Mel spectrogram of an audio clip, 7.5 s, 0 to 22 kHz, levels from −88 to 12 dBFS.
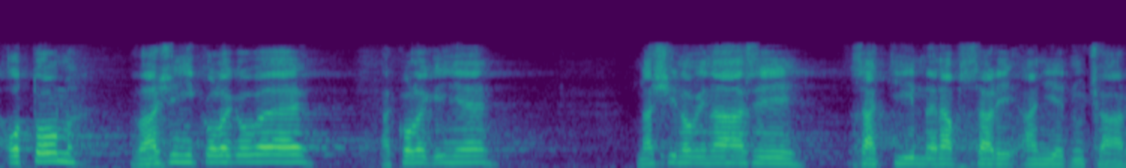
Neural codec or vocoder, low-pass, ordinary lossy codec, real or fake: vocoder, 22.05 kHz, 80 mel bands, Vocos; 7.2 kHz; AAC, 32 kbps; fake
